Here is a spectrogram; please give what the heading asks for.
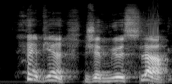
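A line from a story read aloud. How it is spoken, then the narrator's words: Shouted. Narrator (French): cria Philippe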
